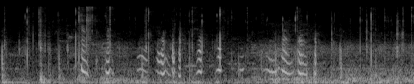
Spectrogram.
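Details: Rose-ringed parakeets sit together on a tree in India, chattering in quick clusters of short shrill chirps, several overlapping notes in two bursts, with scattered clicks and a low rumble underneath.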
